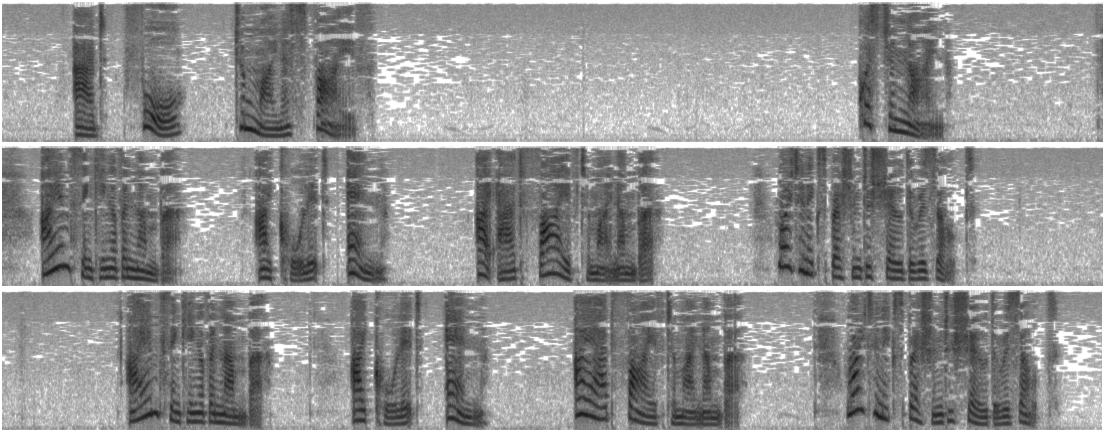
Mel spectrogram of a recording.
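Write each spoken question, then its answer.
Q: Write an expression to show the result.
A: n + 5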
